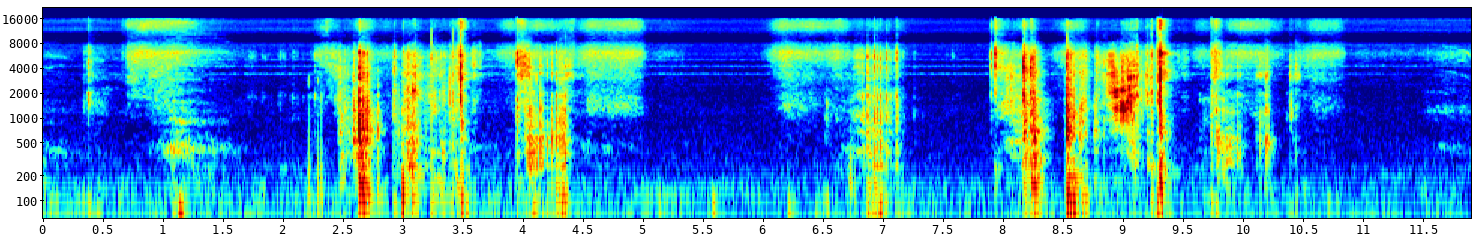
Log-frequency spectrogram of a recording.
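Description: Book pages rustle and flap as they are turned.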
